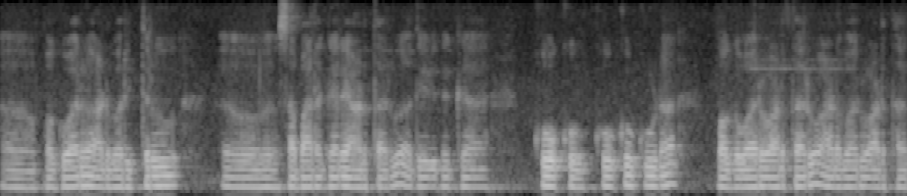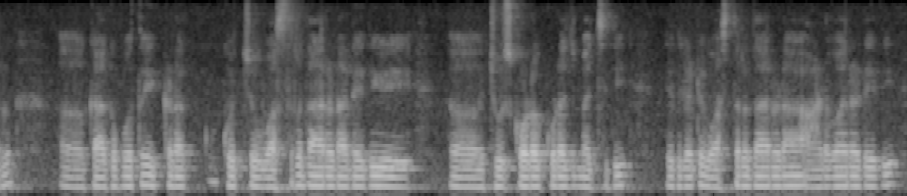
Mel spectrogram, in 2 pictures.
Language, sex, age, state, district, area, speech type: Telugu, male, 30-45, Andhra Pradesh, Konaseema, rural, spontaneous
